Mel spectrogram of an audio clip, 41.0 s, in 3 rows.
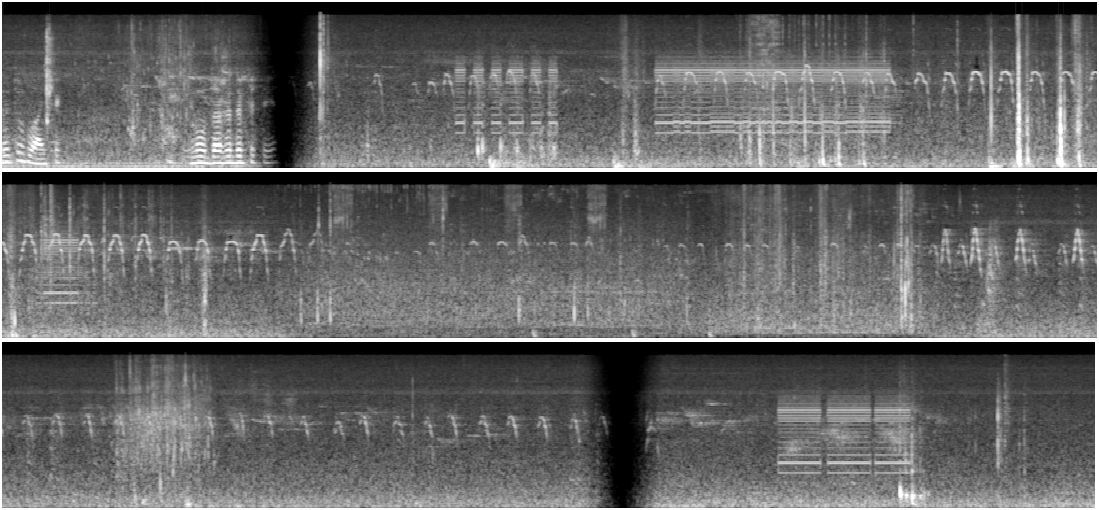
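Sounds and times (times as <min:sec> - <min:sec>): bird chirping: 0:00.0 - 0:39.2
open-air background hiss: 0:00.0 - 0:41.0
electronic beeps: 0:08.2 - 0:11.2, 0:37.1 - 0:38.9.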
